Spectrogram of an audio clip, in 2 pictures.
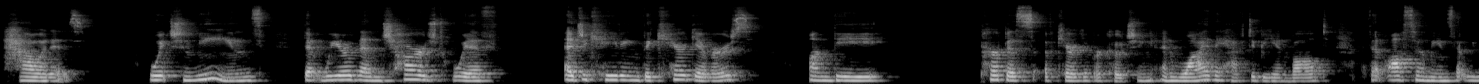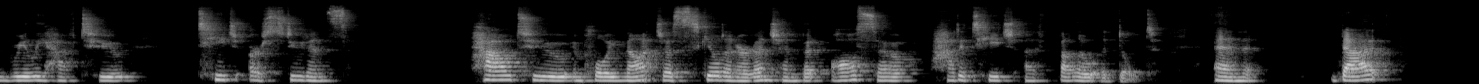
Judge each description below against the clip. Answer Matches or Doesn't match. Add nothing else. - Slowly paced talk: Matches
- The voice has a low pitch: Doesn't match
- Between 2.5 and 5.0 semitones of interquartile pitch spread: Matches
